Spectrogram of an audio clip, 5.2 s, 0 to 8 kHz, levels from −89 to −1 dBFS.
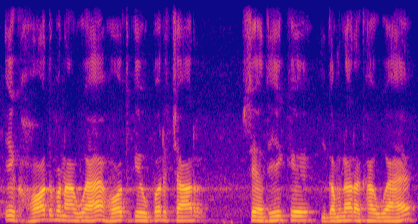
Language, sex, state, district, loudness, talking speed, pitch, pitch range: Hindi, male, Jharkhand, Deoghar, -16 LUFS, 170 wpm, 145 Hz, 140-155 Hz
